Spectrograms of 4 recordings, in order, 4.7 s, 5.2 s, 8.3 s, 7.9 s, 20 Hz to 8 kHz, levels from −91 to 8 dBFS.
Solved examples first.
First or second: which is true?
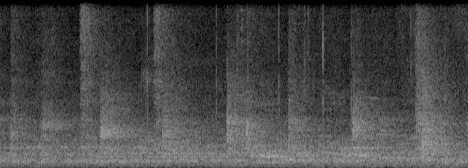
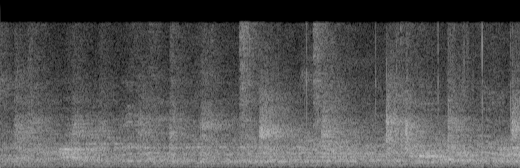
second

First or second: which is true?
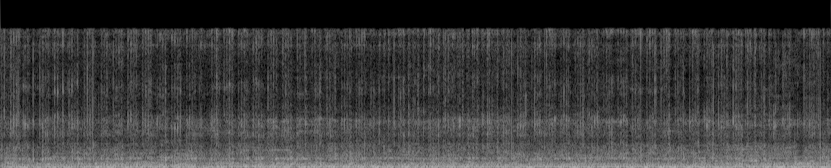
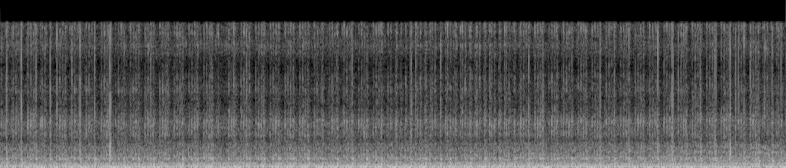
second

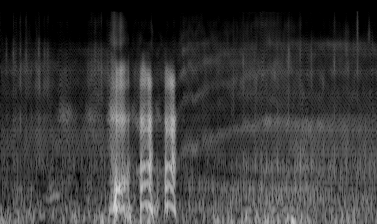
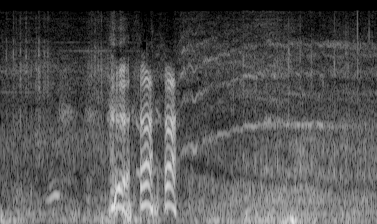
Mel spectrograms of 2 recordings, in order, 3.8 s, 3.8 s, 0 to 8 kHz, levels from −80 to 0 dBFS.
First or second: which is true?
second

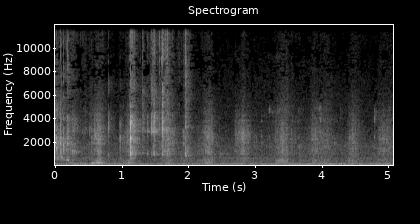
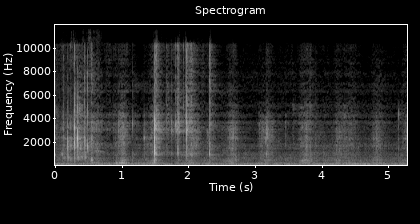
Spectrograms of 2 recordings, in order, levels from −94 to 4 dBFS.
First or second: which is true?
first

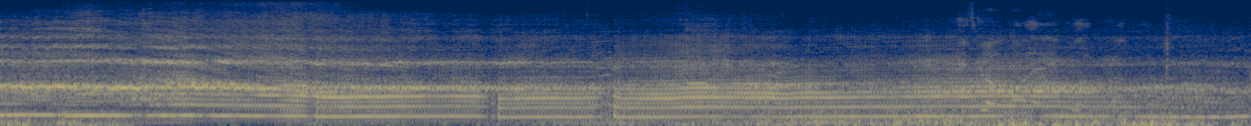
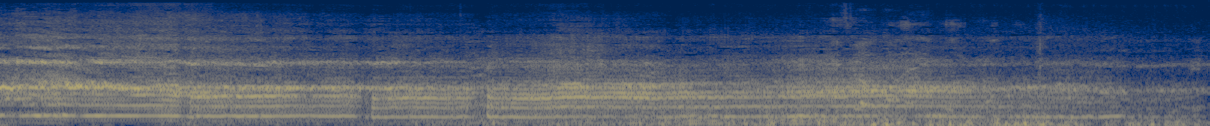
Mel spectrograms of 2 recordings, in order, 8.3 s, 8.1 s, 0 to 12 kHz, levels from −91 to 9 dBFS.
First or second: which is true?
first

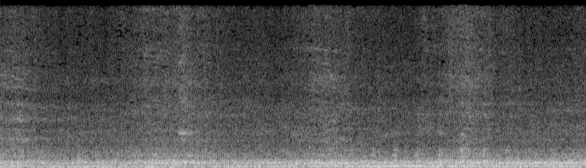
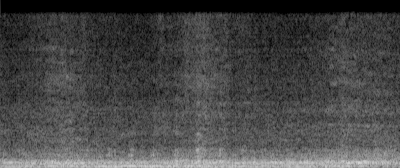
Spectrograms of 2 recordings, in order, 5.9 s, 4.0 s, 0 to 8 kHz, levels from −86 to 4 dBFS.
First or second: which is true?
first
